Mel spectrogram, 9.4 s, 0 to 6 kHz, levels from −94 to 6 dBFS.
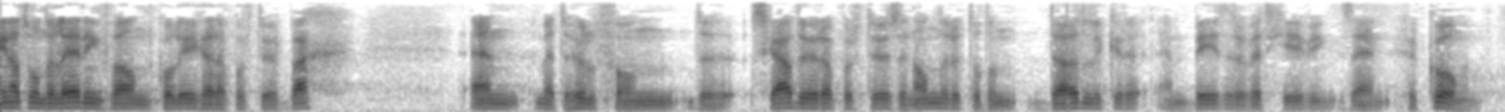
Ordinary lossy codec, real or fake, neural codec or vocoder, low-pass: none; real; none; 5.4 kHz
